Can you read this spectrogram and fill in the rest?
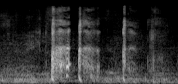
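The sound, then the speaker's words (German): A sick girl of almost three, who has a cold and fever, coughs at an airport at night: a harsh double cough followed by two or three shorter, lighter coughs spaced out over a couple of seconds, with no talking. “hat sich erkältet, hat Husten und Fieber.”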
